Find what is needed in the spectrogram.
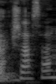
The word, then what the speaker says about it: Rakshasa: upon encountering the Rakshasa, is that how they say it? – Yeah, the Rakshasa.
